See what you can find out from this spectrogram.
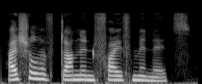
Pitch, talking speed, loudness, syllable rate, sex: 210 Hz, 210 wpm, -17 LUFS, 5.0 syllables/s, female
